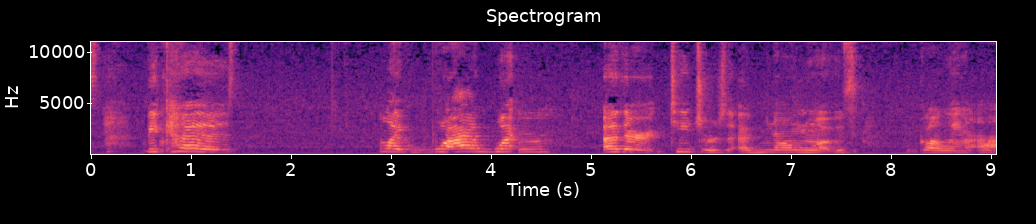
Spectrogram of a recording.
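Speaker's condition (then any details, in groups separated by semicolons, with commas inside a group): Cerebral palsy; affects balance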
